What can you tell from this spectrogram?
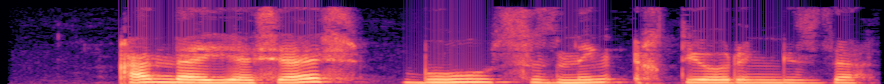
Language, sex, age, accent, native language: Uzbek, female, 18-24, Buxoro, Uzbek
